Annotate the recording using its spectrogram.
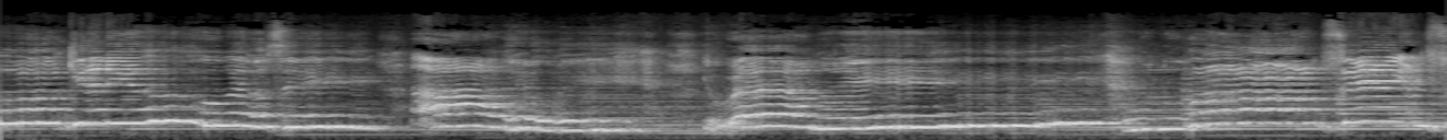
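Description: A song with a woman singing long, held notes without clear words, dropping away briefly about three and five seconds in.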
